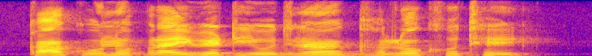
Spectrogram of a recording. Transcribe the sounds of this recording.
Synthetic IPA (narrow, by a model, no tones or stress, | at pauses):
kãkoːnopɾaɪʋeʈjoːd͡ʒnaɡʱəlokʰot̪ʰeː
